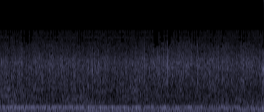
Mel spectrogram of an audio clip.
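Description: Boat motor running as the craft slows toward a channel, a steady, dense drone with a low throbbing hum that stays level and unbroken for the whole stretch.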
